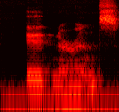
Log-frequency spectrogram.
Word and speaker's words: ignorance: do my er sound my length is on my first syllable so in this case egg is longer egg and then i add miner ignorance ignorance and you can see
